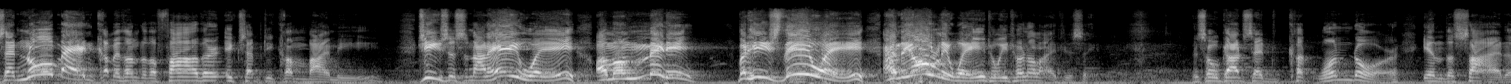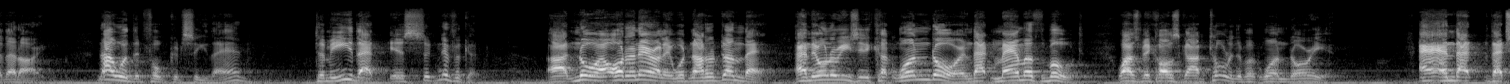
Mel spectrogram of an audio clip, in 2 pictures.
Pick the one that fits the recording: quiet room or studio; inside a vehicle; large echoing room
large echoing room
